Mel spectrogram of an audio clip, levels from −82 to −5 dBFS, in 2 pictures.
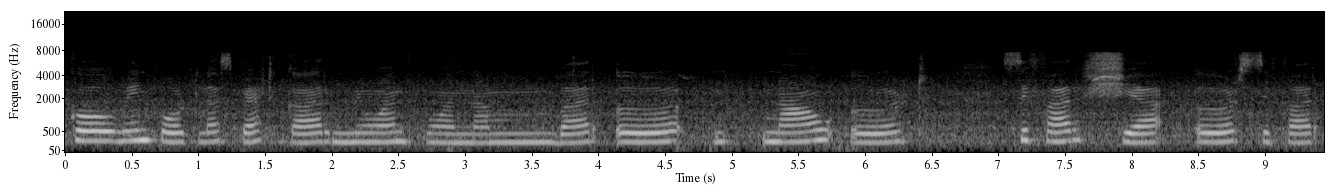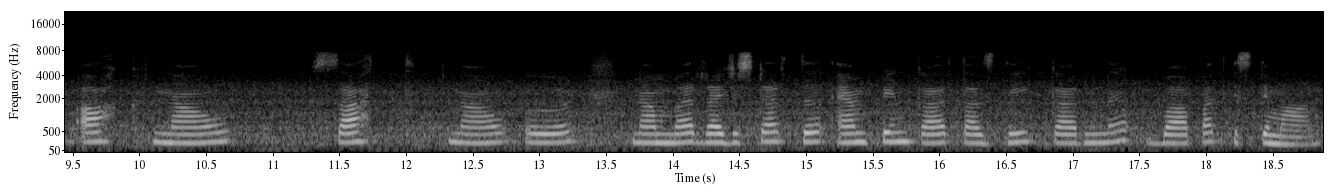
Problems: constant background noise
